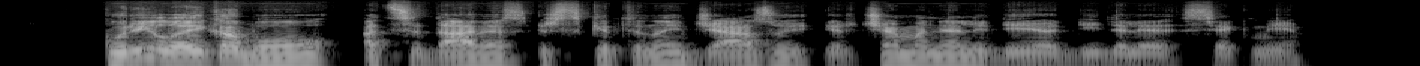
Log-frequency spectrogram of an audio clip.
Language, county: Lithuanian, Kaunas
